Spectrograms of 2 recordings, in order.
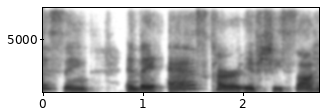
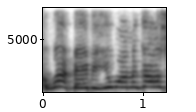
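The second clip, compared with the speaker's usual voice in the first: a lightly voiced syrupy mama, pitched higher; mock sweet mother; 4 dB louder than usual. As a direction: coo it like a falsely sweet mother. Dee voiced, sweetly asking daughter.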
